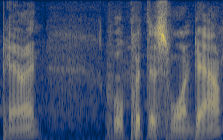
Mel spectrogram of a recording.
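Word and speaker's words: Perron: to Ibarra number eight challenged by Paran excuse me Perrin I'm told I've been botching the pronunciations my apologies to the parent family p-e-r-r-o-n probably can be announced pronounced a few different ways but in this case Zach Perrin we'll put this one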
